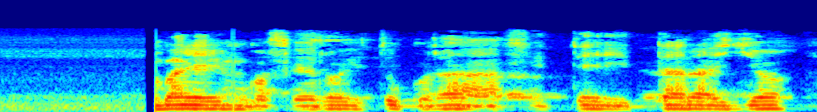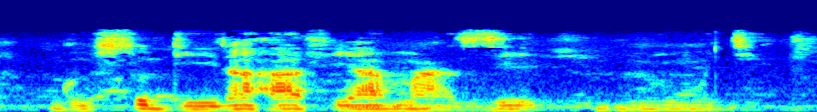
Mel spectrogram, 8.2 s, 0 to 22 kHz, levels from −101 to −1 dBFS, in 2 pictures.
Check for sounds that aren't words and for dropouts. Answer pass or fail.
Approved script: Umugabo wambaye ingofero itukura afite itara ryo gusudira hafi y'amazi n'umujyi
pass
